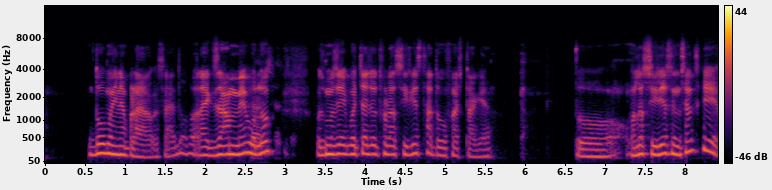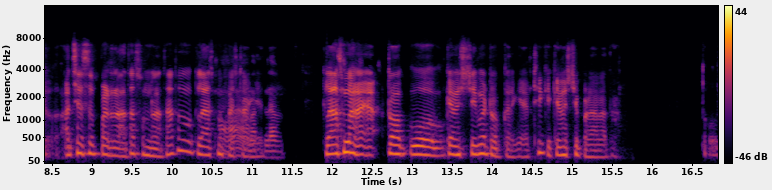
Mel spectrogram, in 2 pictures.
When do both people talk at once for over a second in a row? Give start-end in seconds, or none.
none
